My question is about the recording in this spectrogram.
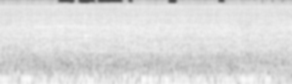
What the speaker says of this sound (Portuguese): E incrivelmente começou a chover.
